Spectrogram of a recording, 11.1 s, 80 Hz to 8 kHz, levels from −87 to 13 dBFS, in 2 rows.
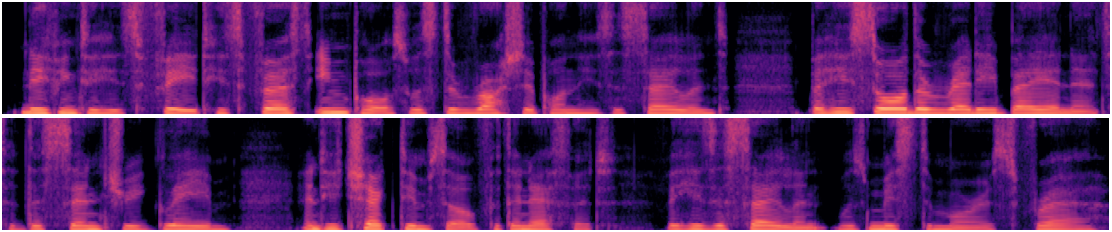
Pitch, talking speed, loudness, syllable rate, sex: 210 Hz, 200 wpm, -19 LUFS, 5.5 syllables/s, female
